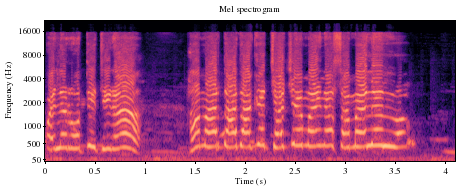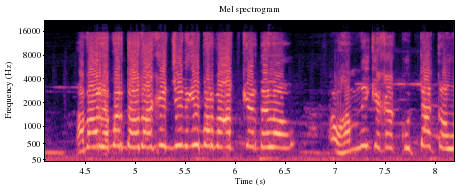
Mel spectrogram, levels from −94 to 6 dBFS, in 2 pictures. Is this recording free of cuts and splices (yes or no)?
yes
